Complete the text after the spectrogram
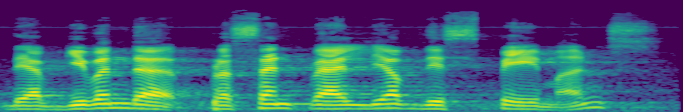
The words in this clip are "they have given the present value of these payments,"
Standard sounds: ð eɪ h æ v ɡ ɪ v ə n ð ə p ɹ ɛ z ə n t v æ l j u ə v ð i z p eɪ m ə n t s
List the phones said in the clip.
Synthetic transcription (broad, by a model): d eɪ h æ v ɡ ɪ v ə n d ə p ɹ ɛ s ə n t v æ l j u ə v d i s p eɪ m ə n t s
